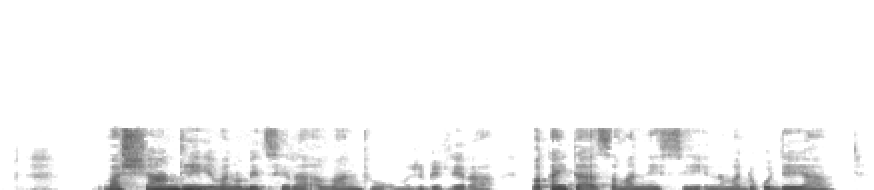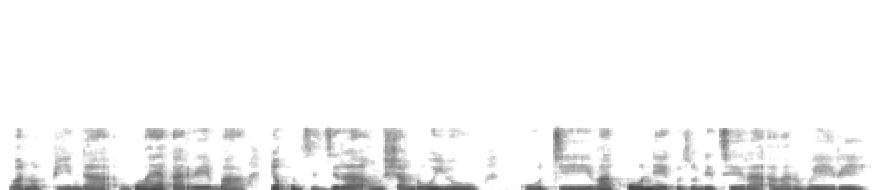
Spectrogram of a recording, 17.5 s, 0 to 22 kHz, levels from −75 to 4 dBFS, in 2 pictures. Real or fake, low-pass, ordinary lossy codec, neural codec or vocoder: real; 7.2 kHz; MP3, 32 kbps; none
